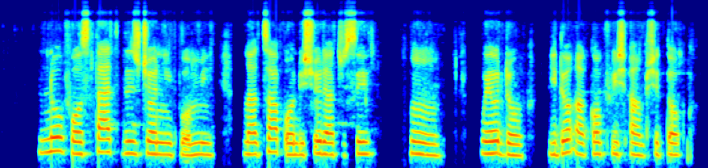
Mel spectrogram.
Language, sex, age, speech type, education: Nigerian Pidgin, female, 15-29, spontaneous, tertiary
